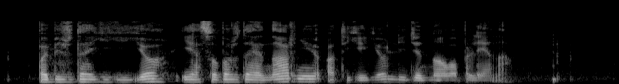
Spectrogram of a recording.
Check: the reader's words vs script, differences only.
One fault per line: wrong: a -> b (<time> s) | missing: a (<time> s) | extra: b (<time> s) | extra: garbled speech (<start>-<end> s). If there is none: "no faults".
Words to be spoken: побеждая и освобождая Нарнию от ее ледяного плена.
extra: ее (0.9 s)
